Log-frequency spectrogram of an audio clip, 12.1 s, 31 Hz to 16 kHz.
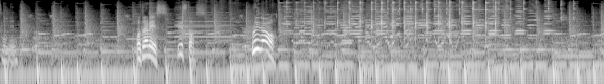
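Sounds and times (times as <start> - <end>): harmonicas playing: 3.5 - 4.8, 5.4 - 11.6
maracas rattling: 3.5 - 4.8, 5.4 - 11.6
small cymbals: 5.5 - 11.6.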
